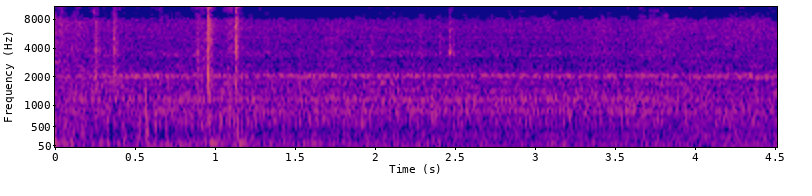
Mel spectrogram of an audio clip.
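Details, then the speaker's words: Webasto Airtop 2000 air heater newly fitted to a Citroen Ami, heard firing up with exhaust fumes at the rear: even, steady fan whoosh with low hum and a couple of brief early knocks; running normally. "oh I can hear it now fire up now yeah I can hear it I can smell these in fumes yeah so that's coming out the exhaust"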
